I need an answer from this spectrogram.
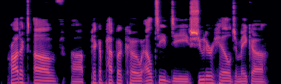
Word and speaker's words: Pickapeppa: i c k a p e p yeah pick a peppa uh yeah it's a jamaican well let's see here it says product of uh pick a peppa co ltd shooter hill jamaica wr west indies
